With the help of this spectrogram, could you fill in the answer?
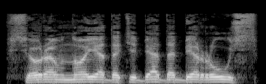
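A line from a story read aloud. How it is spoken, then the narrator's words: Growled. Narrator (Russian): прорычал Эрик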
